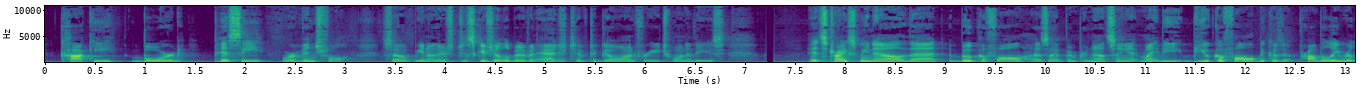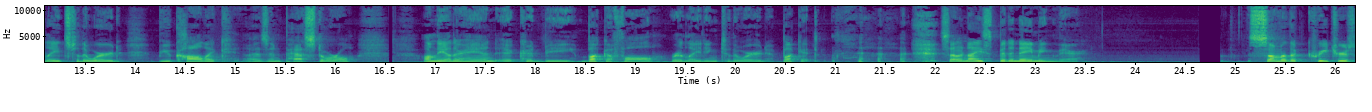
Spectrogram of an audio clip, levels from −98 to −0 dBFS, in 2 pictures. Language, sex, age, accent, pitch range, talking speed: English, male, 40-59, American, 95-120 Hz, 170 wpm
